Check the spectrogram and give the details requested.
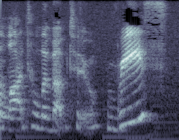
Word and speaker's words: Rhys: Reese, and it's spelled like Reese Larson's name. Not like R-E-E-S-E, it's R-H-Y-S.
